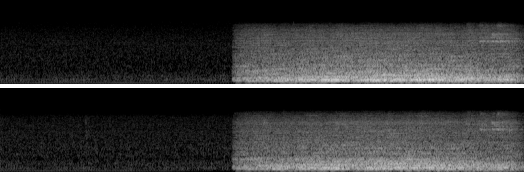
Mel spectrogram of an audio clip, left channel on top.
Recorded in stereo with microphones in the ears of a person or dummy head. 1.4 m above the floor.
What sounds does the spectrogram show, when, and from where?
2.3 s a sliding door: 20° right (ahead or behind), 1.0 m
